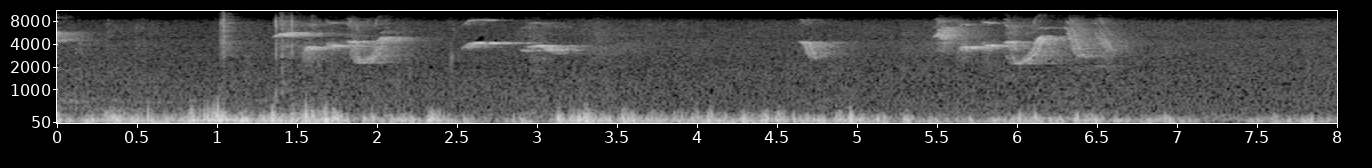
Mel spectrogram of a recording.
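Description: Oriental magpie-robin singing: a few phrases of short, clear whistled notes at changing pitches, some sliding down, over an uneven low rumble.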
